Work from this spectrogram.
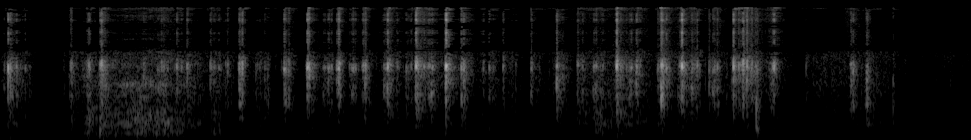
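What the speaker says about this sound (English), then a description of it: "I hit enter on my keyboard there" A computer keyboard clatters under quick, irregular typing, keystrokes close and crisp in bursts, ending with a firmer key press before silence.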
